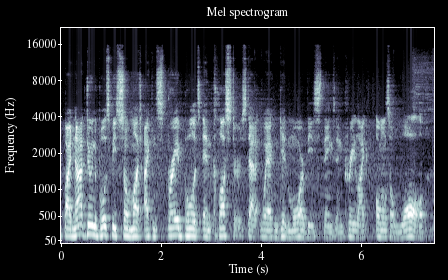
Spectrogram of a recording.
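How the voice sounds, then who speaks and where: A man giving casual, excitable gameplay commentary with friends, exclaiming and swearing as he plays. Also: medium pitch, normal speed, hardly any pauses, a little hiss or hum. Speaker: gamer playing an online tank game. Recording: music mixed behind the voice. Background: music.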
